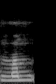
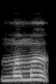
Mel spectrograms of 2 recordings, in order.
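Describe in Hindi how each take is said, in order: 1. अंतिम स्वर छोटा काटा गया है। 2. अंतिम स्वर लंबा खींचा गया है। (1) "ये मुझे थोड़ा सा मम सुनाई दिया" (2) "जो ममा"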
